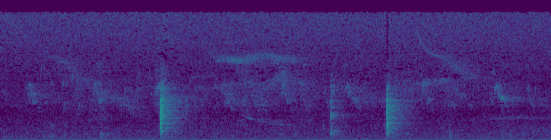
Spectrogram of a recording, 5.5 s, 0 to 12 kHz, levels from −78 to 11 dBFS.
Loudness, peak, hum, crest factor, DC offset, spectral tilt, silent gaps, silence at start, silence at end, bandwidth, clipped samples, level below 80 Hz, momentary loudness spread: -41 LUFS; -12 dBFS; none; 30 dB; 0.1%; 0 dB/octave; none; 0 s; 0 s; 11.5 kHz; under 0.1%; -72 dBFS; 12 LU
